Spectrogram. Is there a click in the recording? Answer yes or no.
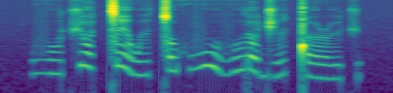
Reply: yes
